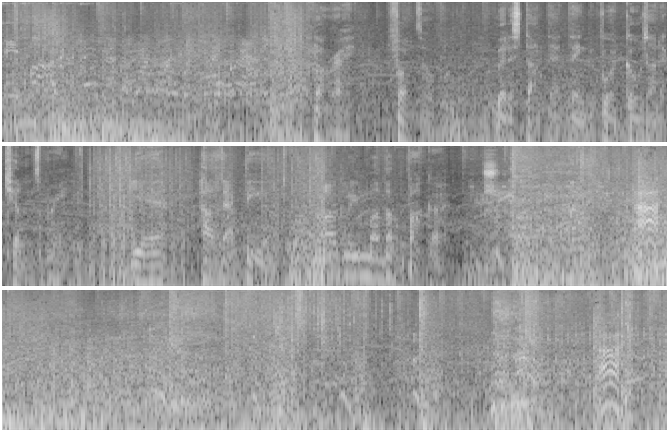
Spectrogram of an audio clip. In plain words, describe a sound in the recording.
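Gunfire and impacts crackle in a video game.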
